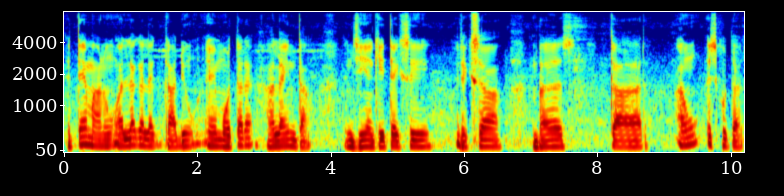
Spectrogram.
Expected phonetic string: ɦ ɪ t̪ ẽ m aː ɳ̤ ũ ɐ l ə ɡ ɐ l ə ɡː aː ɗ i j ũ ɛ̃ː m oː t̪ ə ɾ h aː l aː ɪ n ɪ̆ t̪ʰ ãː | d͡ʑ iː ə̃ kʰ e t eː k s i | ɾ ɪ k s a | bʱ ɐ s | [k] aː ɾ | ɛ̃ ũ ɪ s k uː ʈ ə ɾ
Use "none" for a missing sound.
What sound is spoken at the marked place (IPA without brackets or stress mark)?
k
